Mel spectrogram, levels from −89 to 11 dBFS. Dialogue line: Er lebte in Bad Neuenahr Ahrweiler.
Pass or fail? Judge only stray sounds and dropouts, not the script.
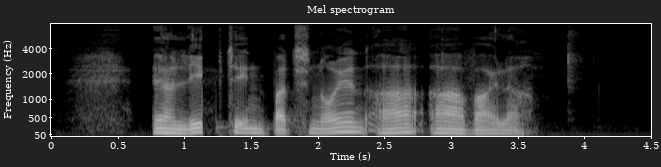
fail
